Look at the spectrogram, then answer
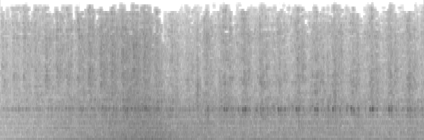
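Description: A Winnebago motorhome engine running steadily as it drives off, a continuous low rumble with a faint steady hum, moderately loud and with no voices.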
